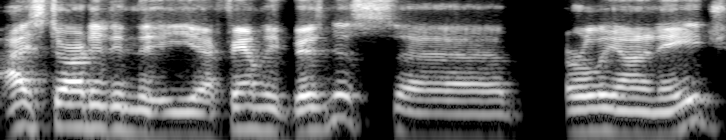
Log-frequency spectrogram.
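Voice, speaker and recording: Lively in intonation, a man with a fairly high pitch speaks in a dark, mellow tone. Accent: American. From US Midwest, Rock Island, Illinois. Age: 60s. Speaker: mayoral candidate. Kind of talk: political forum statement. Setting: online forum.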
